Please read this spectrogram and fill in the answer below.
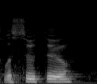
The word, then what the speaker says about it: Lesotho: For the non-Africans in the room, it's Lesotho is how we would, if you saw it spelled. But pronounced Lesotho.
